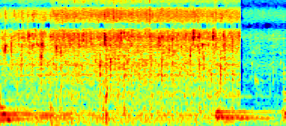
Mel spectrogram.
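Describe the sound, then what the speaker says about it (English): Minced meat frying with grated garlic and onion, a close bright continuous sizzle with small crackles that drops off sharply near the end. "I'm going to add grated garlic and onion."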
